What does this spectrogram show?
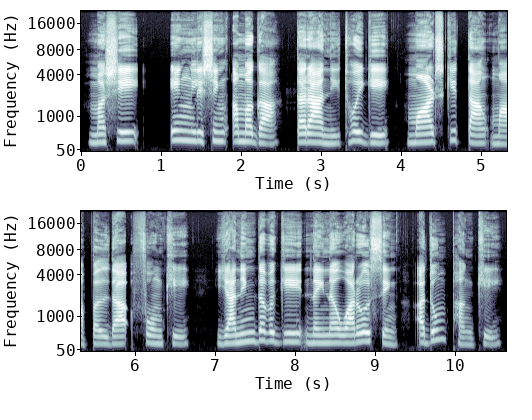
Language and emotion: Manipuri, neutral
